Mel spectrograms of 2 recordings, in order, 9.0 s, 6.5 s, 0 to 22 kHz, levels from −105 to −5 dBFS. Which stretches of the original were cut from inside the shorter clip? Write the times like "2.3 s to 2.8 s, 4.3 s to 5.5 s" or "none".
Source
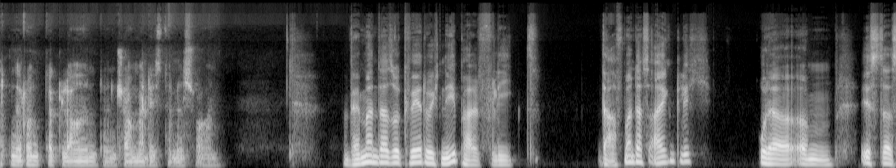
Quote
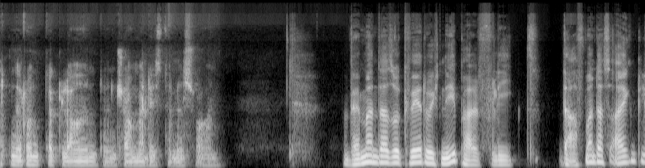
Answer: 5.5 s to 5.9 s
